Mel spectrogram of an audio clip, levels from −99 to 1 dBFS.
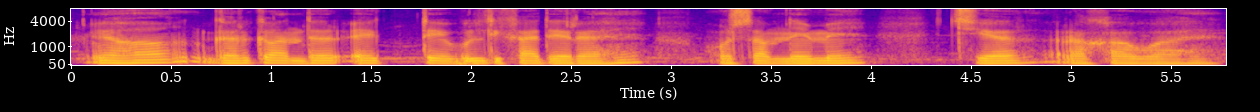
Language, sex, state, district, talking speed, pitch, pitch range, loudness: Hindi, male, Arunachal Pradesh, Papum Pare, 175 wpm, 125 Hz, 120-135 Hz, -14 LUFS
